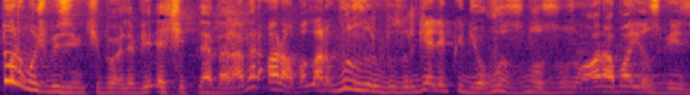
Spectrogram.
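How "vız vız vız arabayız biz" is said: low, soft buzzing car voice; lightly voiced cars whizzing by; voicing passing cars. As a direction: play cars humming along quietly. Voicing the cars zipping past.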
